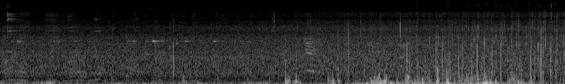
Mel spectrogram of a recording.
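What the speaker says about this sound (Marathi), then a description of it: "आला आला पाऊस. पोचला आपल्यापर्यंत, पोचला पाऊस." Steady rain hisses over a broad wash of sound in open fields, growing louder as drops patter and splash more heavily toward the end as the rain arrives.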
